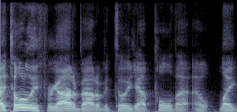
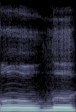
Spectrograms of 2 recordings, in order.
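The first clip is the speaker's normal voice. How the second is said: put-on mocking villain voice, higher and quieter; 5 semitones higher, 4 dB quieter than usual. Retelling how the villain mocked the smile: imitating All For One mocking. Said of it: "he was even mocking".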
